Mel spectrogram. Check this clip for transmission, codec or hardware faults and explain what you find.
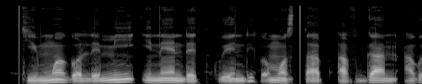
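One fault is present. From 0.19 s to 4.19 s there are word clock ticks, sharp clicks roughly every tenth of a second: the receiver's unlocked clock, off by around 200 ppm, slips one sample each time.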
